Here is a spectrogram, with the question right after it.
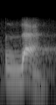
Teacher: huruf Za diucapkan dengan cara ujung lidah kita berada di antara dua gigi seri bagian atas dan bagian bawah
